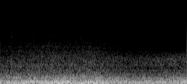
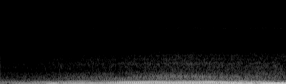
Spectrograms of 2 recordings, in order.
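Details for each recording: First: Manual car cruising in the city in fourth gear at about 50 with roughly 1500–2000 rpm; steady low engine drone, smooth and even with no knocks or surges, a normal light-load cruise. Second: Manual car pulling away from a standstill in third gear, straining the clutch: deep heavy rumble swells and labours for a couple of seconds without the revs climbing freely; engine lugging in too high a gear.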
